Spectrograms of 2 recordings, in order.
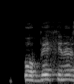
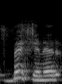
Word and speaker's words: Wegener: Wegener se escribe Wegener con W porque en alemán la W se dice como B corta. Alfred Wegener va a proponer en 1924 la teoría.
